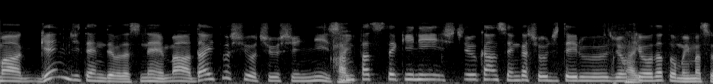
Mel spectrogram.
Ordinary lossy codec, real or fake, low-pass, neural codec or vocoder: none; real; 7.2 kHz; none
